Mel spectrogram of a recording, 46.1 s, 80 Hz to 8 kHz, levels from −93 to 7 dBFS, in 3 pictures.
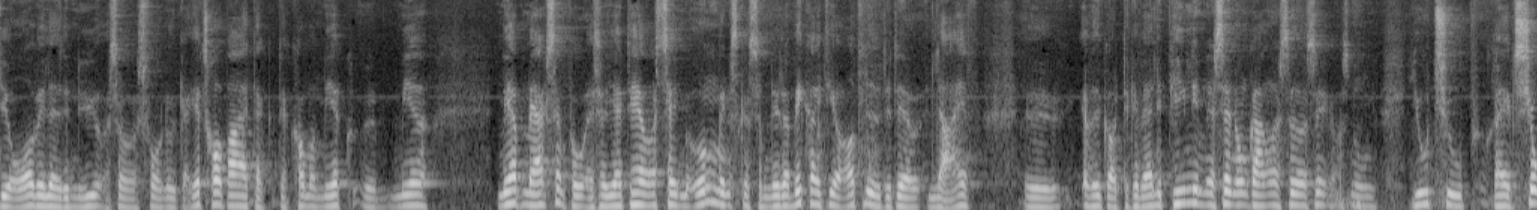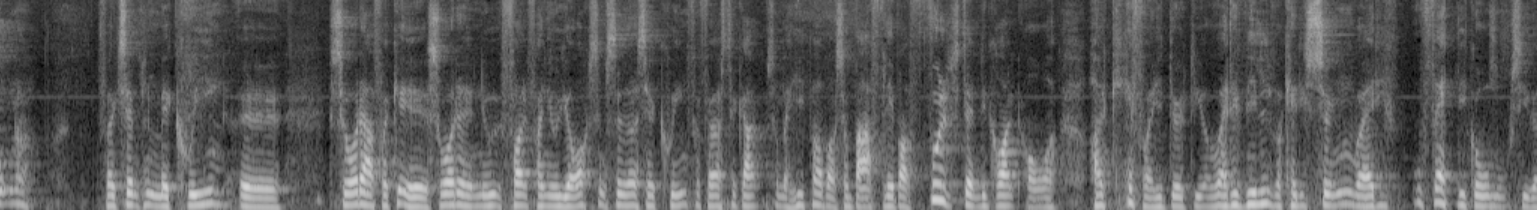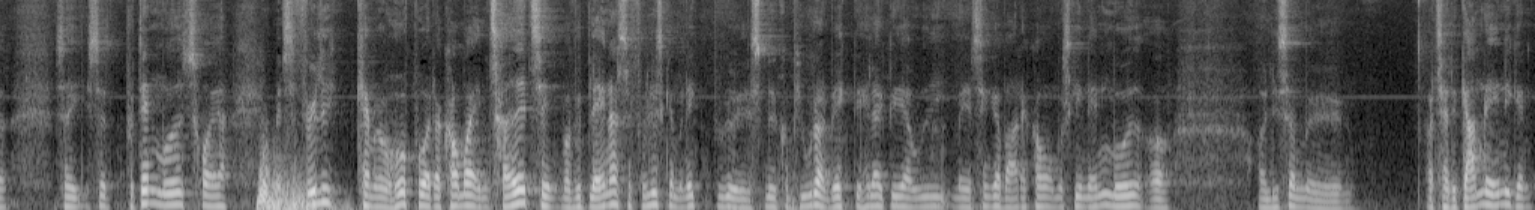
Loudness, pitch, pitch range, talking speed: -20 LUFS, 145 Hz, 135-155 Hz, 230 wpm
